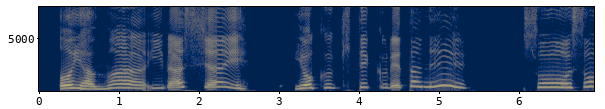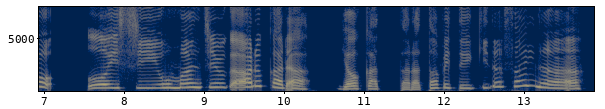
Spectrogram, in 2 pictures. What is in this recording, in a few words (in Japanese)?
優しいおばあちゃん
